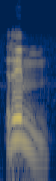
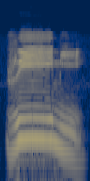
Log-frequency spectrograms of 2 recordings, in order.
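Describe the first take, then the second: First: The word ends in a consonant. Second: An added i vowel is heard in the word. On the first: The speaker calls it wrong. "This is not Rim" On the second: The speaker calls it right. "there is a vowel in between here, which is the I, iota"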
